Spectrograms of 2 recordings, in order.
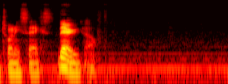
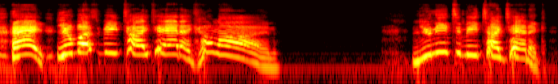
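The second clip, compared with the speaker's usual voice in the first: much higher, louder, slow sing-song welcome; cheery greeter voice; 7 dB louder than usual. Pretend. Greeting a fan as a cheery high-voiced character. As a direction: greet a newcomer like an excited mascot.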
